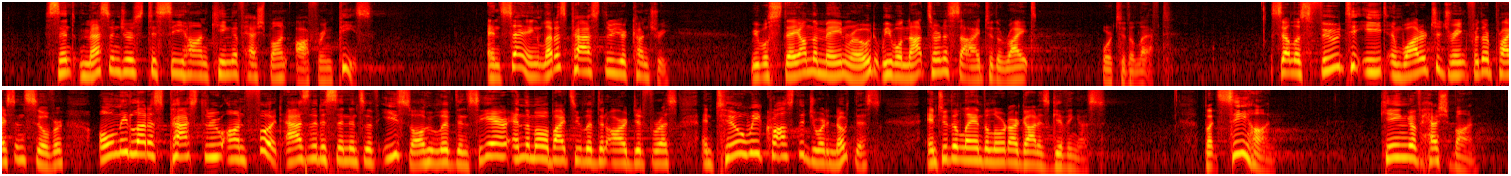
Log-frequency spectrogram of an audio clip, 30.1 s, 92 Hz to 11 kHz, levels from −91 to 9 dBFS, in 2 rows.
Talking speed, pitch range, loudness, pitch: 195 wpm, 175-235 Hz, -27 LUFS, 200 Hz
